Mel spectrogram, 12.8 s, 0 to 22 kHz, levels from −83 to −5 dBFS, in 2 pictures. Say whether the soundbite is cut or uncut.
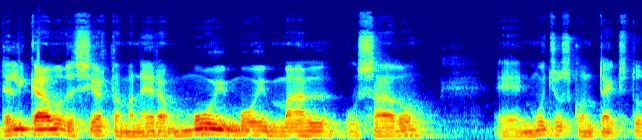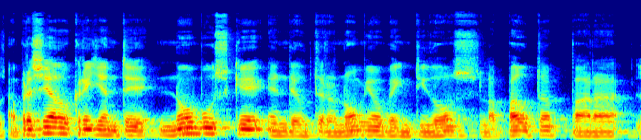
cut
